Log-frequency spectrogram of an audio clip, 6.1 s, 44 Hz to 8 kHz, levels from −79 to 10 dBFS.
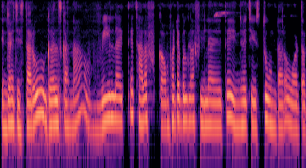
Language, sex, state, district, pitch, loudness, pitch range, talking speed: Telugu, female, Telangana, Karimnagar, 175 Hz, -17 LUFS, 165-195 Hz, 145 wpm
